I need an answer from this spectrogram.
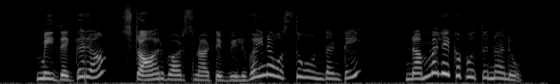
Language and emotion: Telugu, surprised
